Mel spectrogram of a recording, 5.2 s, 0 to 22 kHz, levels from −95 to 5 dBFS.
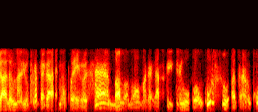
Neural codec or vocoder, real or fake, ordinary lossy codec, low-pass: codec, 24 kHz, 1.5 kbps, HILCodec; fake; AAC, 32 kbps; 3.6 kHz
